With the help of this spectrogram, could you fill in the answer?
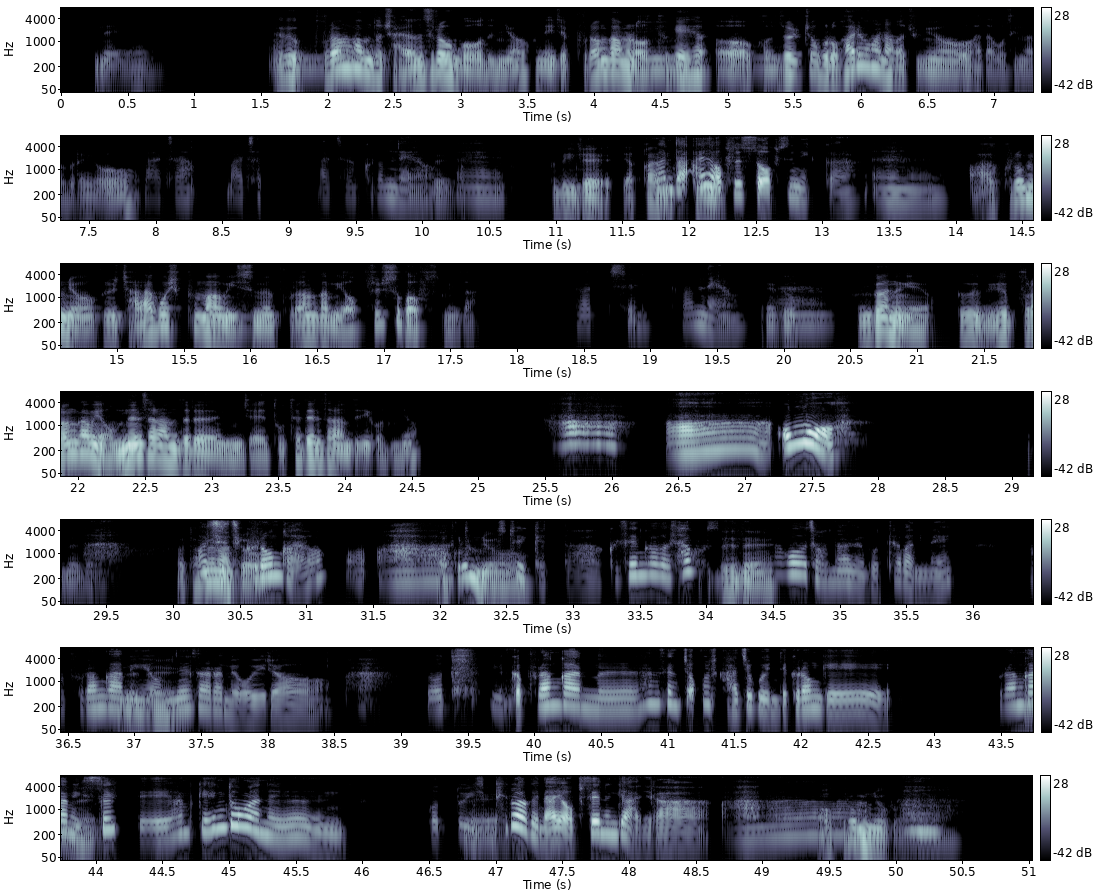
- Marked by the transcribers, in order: tapping; other background noise; gasp; inhale; unintelligible speech; gasp
- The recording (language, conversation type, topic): Korean, advice, 불안할 때 자신감을 천천히 키우려면 어떻게 해야 하나요?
